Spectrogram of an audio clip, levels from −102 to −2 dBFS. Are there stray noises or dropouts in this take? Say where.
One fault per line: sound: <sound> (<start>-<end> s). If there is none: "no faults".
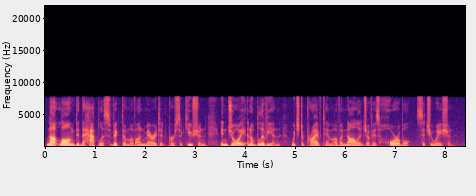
no faults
